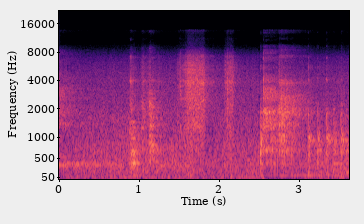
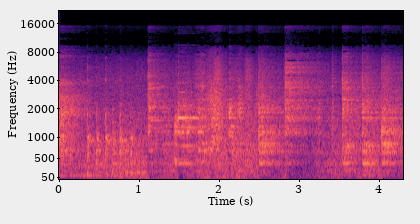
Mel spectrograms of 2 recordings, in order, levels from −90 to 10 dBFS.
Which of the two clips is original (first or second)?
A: second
